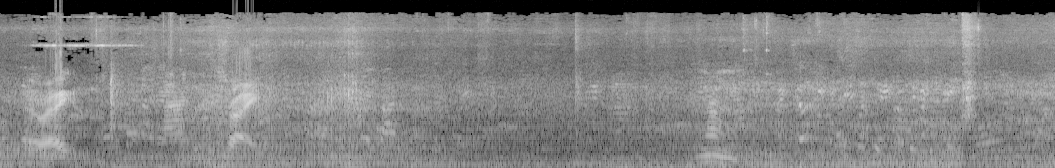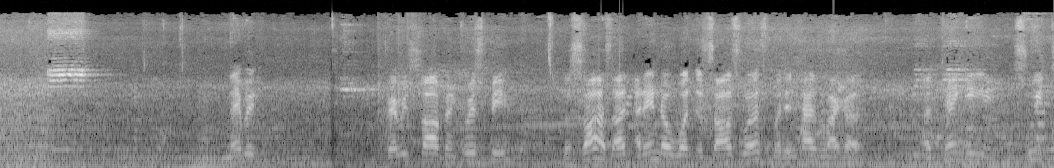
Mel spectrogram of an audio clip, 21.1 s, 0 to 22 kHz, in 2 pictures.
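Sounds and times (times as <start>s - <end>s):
street traffic rumbling: 0.0s - 21.0s
people talking: 0.2s - 10.9s.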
